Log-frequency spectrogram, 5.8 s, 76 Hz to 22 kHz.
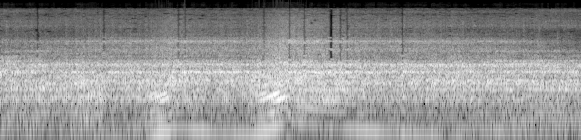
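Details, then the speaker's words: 1996 Sea-Doo SPX 717 two-stroke jet ski, fired up on gas after sitting, running premix with oil still in the injection oiler, a little smoky; crisp buzz picking up cleanly on throttle blips and settling evenly, sounding healthy: normal running. "yeah she she sounds pretty healthy from what I understand by listening to it"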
